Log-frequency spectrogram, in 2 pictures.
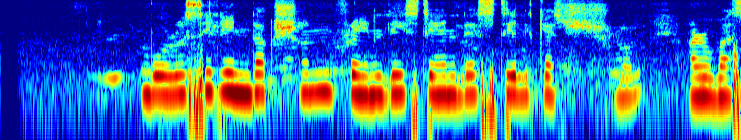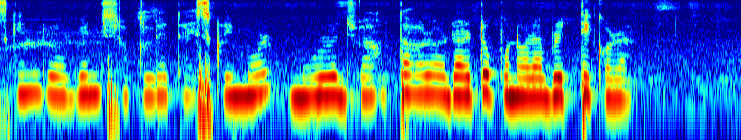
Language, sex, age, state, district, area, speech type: Assamese, female, 30-45, Assam, Nagaon, rural, read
